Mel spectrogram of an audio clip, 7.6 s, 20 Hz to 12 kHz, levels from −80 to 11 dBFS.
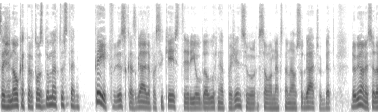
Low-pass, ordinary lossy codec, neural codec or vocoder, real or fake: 10.8 kHz; MP3, 48 kbps; codec, 24 kHz, 1 kbps, SNAC; fake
